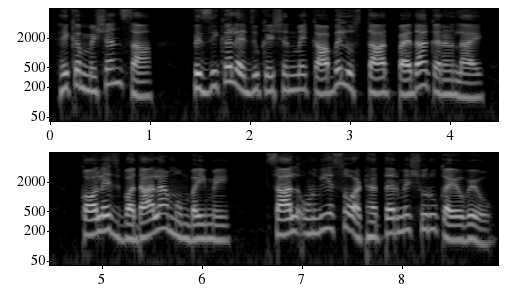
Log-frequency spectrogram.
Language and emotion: Sindhi, neutral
